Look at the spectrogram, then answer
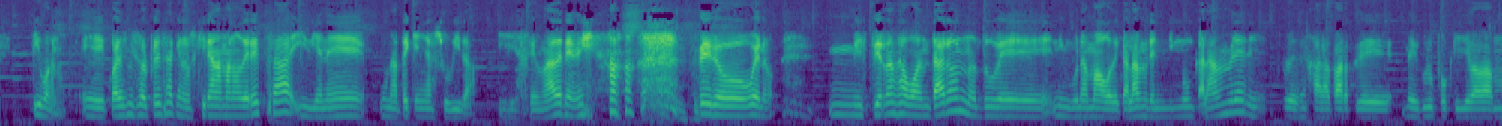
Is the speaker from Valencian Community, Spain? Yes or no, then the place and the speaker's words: yes; Requena, Valencian Community, Spain; yo soy de Requena, de Siete Aguas, entonces aquí tenemos una montaña espléndida y casi siempre entreno en montaña.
